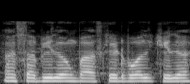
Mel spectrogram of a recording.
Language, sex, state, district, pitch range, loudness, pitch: Bhojpuri, male, Uttar Pradesh, Deoria, 150-155 Hz, -13 LUFS, 150 Hz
